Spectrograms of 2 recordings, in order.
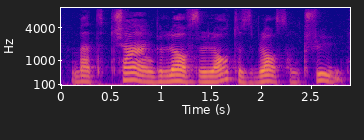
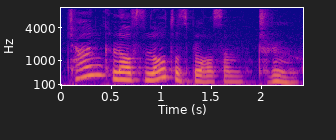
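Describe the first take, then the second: First: Slow, cross recital of someone's slogan; indignant quoting. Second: Slow, raised slogan reading, dropping on the last word; slow, declaimed read-out of a love slogan; graffiti read aloud. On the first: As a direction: quote the graffiti back as an accusation. Master quotes the slogan back crossly. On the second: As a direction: spell out the big-letter slogan grandly. Narrator reads out big-letter graffiti. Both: A narrator's reading.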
